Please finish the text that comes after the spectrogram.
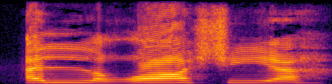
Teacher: کلمت الغاشیہ یہاں لام پہ جزم ہے، یہاں لام القمریہ ہے تو ہم لام کو ظاہر کریں گے. حرف الغین کی ادائیگی حلق کے اوپر والے حصے سے ہے، غین حروف تفخیم میں سے بھی ہے تو ہم غین کو بھاری آواز میں ادا کریں گے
